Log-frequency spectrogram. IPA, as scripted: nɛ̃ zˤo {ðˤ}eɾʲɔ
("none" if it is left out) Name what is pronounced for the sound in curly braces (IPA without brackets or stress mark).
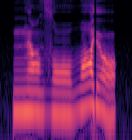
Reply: ðˤ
